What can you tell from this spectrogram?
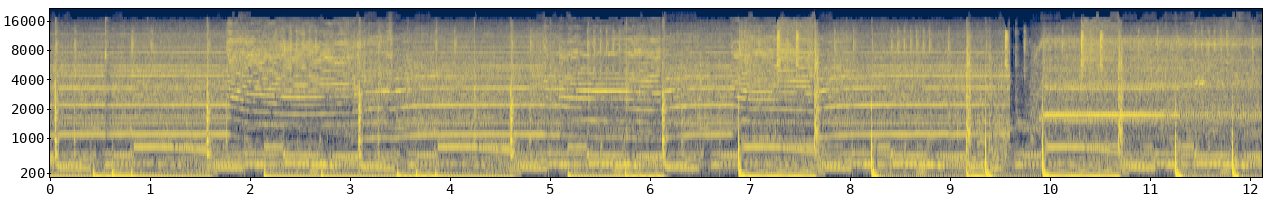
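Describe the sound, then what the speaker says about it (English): A loud woodworking jointer hums steadily while squaring up table legs, its pitch dropping and returning as cuts start and stop in a repeating cycle. "So I'm using my joiner to get these nice and squared up"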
